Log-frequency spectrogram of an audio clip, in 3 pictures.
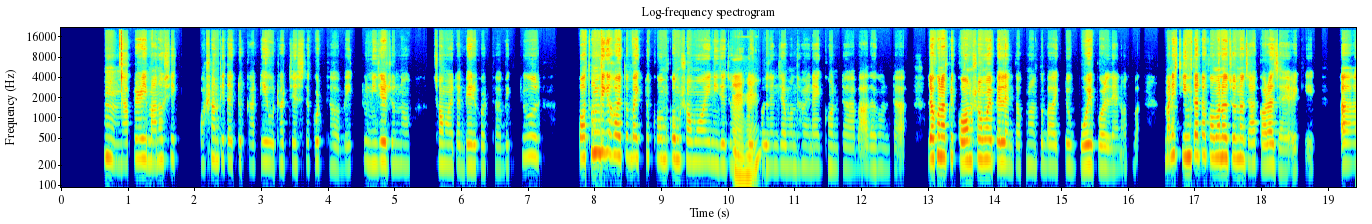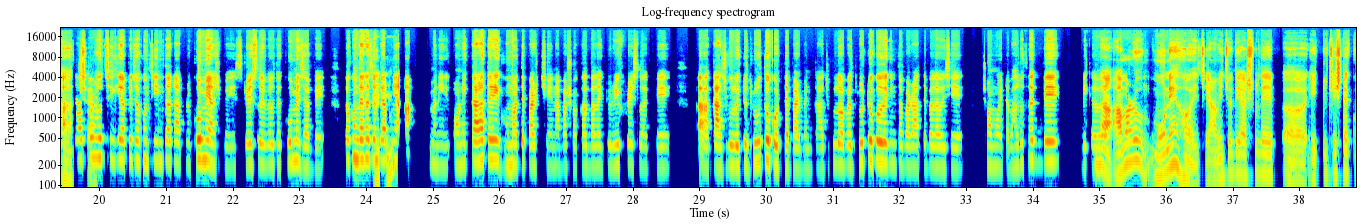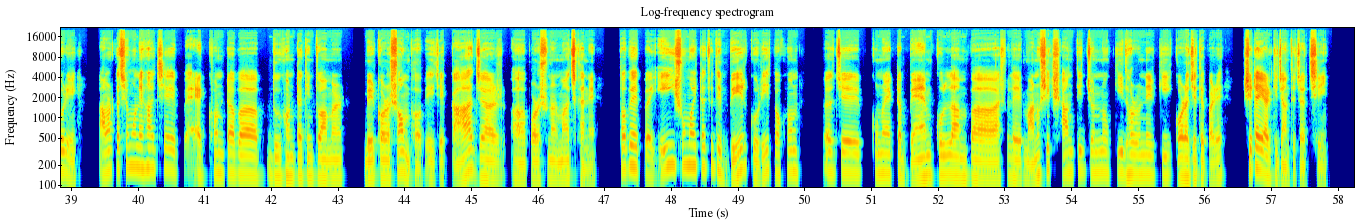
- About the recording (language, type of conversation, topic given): Bengali, advice, স্বাস্থ্যকর রুটিন শুরু করার জন্য আমার অনুপ্রেরণা কেন কম?
- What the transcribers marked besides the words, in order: tapping; other background noise; "ব্যায়াম" said as "বেম"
